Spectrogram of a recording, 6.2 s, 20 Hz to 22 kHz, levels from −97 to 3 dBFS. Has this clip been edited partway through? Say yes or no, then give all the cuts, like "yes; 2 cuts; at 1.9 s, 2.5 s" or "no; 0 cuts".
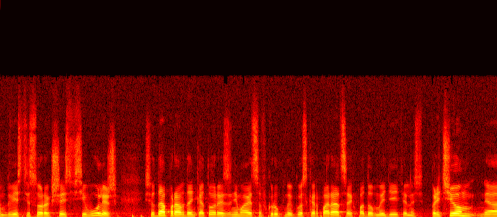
yes; 2 cuts; at 2.4 s, 5.3 s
